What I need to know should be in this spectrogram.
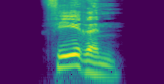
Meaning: inflection of fair: 1. strong genitive masculine/neuter singular 2. weak/mixed genitive/dative all-gender singular 3. strong/weak/mixed accusative masculine singular 4. strong dative plural
- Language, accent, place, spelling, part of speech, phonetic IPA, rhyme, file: German, Germany, Berlin, fairen, adjective, [ˈfɛːʁən], -ɛːʁən, De-fairen.ogg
